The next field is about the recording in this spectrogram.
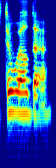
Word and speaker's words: de Wilde: Wild. Well, actually in Dutch, when I'm in Holland, that's how they pronounce it, is DeWilde.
